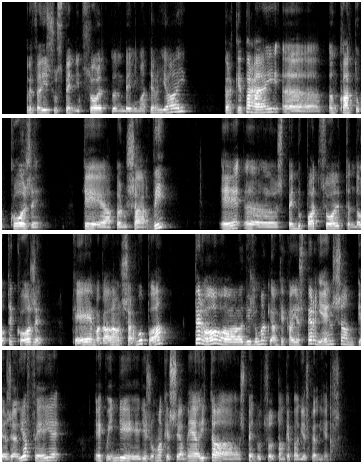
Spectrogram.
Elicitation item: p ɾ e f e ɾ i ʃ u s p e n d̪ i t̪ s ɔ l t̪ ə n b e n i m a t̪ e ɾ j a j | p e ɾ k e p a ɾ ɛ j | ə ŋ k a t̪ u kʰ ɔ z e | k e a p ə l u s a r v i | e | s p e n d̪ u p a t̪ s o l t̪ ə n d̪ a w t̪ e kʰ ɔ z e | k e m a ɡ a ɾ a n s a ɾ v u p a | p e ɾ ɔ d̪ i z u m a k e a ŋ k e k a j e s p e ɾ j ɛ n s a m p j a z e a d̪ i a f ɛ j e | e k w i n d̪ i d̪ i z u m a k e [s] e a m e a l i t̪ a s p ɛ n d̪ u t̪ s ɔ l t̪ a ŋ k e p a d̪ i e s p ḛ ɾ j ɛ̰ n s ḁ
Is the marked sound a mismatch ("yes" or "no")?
no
